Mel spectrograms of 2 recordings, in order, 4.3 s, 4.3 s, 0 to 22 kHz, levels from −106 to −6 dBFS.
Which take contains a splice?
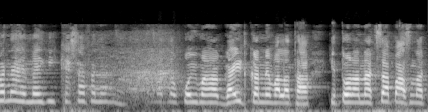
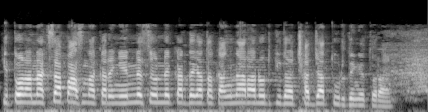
first; 1 cut; at 1.7 s

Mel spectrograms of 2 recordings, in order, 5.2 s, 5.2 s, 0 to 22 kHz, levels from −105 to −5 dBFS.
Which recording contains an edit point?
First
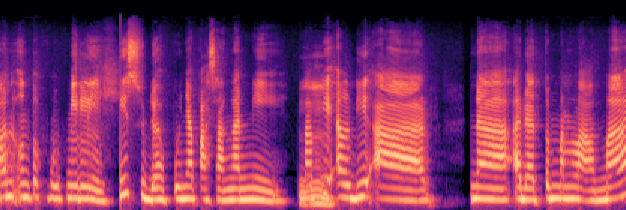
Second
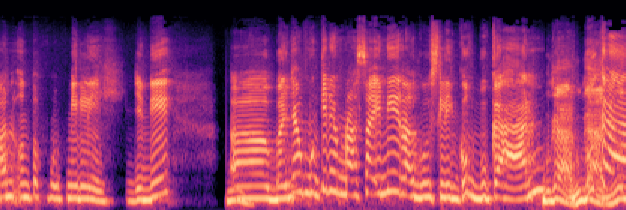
first; 1 cut; at 1.0 s

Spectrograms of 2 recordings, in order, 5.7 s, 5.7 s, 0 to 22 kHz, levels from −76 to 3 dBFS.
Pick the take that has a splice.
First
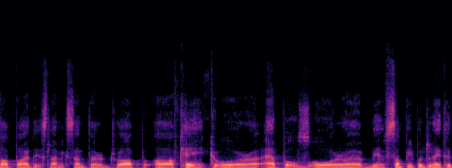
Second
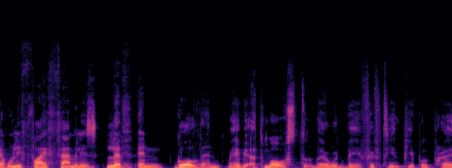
second; 1 cut; at 2.8 s

